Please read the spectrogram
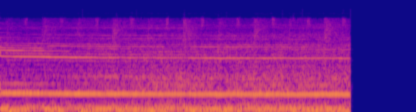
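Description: A football commentator's long held goal cry, one sustained high note sliding slowly lower over a steady crowd din, cut off abruptly about three and a half seconds in.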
